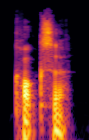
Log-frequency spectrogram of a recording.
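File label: "coxa", British English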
